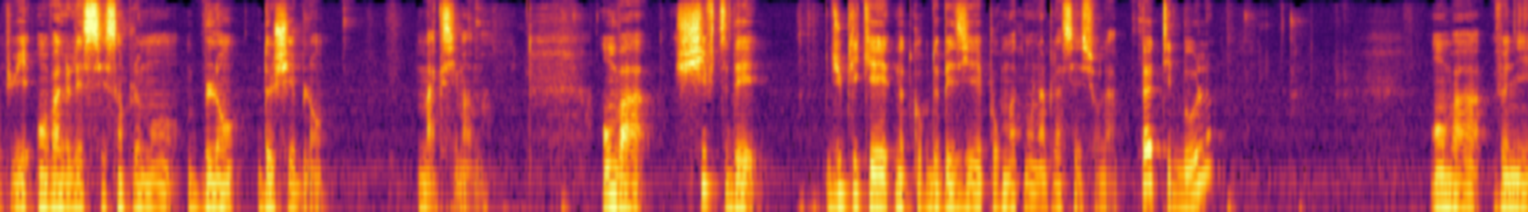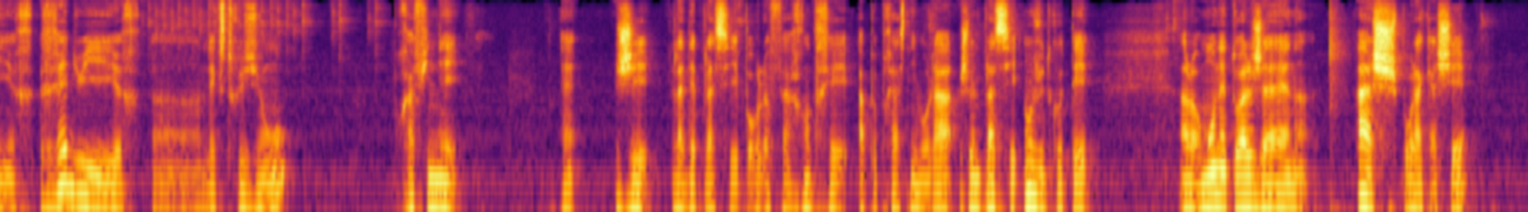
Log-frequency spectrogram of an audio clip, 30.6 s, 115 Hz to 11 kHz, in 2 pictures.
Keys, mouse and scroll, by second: 0.2 click, 3.8 ctrl+s, 5.1 shift+middle click, 5.7 scroll up 2, 6.8 scroll up 1, 10.8 click, 11.0-11.5 scroll up 7, 11.9 shift+middle click, 12.8 scroll up 2, 14.6 click, 16.1 click, 16.4 click, 16.5 click, 16.9 click, 17.0 click, 17.3 click, 17.5 click, 18.4 click, 20.4 g, 22.1 click, 24.4 KP_3, 26.3 right click, 28.0 h, 28.9 shift+middle click, 29.1 shift+middle click, 30.1 middle click.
